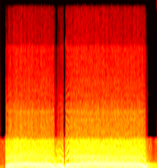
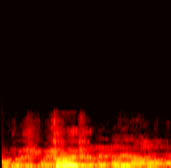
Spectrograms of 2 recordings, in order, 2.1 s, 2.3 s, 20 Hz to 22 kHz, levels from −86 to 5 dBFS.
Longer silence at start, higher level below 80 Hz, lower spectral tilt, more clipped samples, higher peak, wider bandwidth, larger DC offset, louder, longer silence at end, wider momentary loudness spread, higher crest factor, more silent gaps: about the same, 0 s vs 0.05 s; first, -22 dBFS vs -60 dBFS; second, -4 dB/octave vs -6.5 dB/octave; first, 20% vs under 0.1%; about the same, 0 dBFS vs -2 dBFS; first, 17 kHz vs 7.2 kHz; neither; first, -2 LUFS vs -19 LUFS; about the same, 0 s vs 0 s; second, 1 LU vs 16 LU; second, 2 dB vs 18 dB; neither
